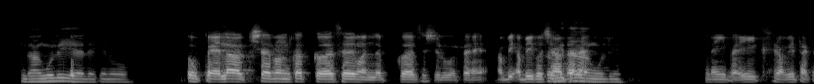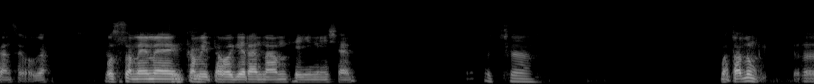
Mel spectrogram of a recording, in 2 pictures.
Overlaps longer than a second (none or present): none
